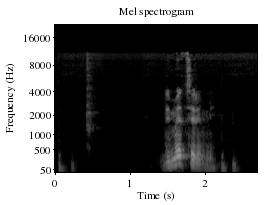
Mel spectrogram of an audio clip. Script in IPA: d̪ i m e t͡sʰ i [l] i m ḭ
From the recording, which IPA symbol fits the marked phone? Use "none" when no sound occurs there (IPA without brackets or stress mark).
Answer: ɾ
